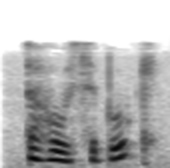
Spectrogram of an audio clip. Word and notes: e Hàsebock: Bas-Rhin; Reichshoffen

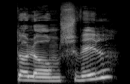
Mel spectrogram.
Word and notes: d' Àlàrmschwell: Bas Rhin

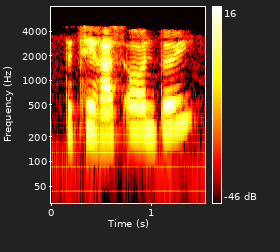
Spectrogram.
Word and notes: d'r Terrasseànbaü: Bas-Rhin; Herrlisheim

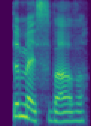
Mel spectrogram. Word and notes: de Messwaawe: Bas-Rhin

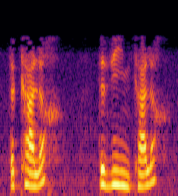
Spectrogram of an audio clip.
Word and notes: d'r Kaller: Bas-Rhin; Herrlisheim

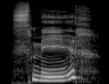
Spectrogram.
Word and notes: 's Meer: Bas-Rhin; Strasbourg

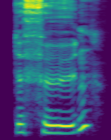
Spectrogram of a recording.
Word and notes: de Föhn: Bas-Rhin; Strasbourg

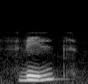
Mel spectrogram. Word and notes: 's Wild: Bas Rhin; Herrlisheim

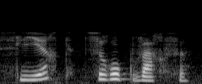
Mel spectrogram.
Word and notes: 's Liecht z'rùckwerfe: Bas Rhin; Herrlisheim

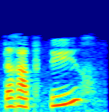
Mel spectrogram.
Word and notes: d'r Rabbür: Bas-Rhin; Herrlisheim

